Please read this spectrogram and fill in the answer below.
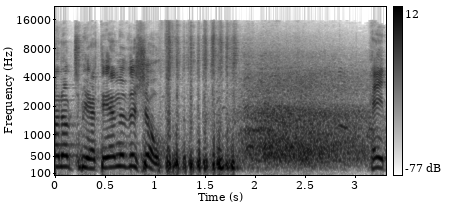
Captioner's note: makes fluttering noises; audience laughs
